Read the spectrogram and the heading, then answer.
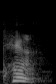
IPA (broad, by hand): kæn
